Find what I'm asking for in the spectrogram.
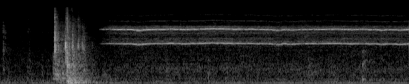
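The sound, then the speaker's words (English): A door being closed at a house doorstep: one short, sharp bump, then a steady, high, thin whistling tone that continues faintly to the end. “She closes the door.”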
